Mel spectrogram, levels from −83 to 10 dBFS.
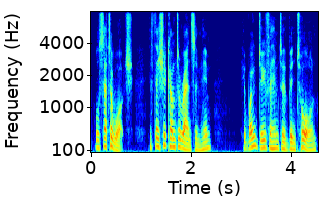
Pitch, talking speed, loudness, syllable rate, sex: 140 Hz, 265 wpm, -17 LUFS, 6.0 syllables/s, male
